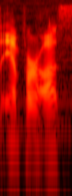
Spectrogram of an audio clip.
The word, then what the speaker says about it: Ampharos: It is officially pronounced Ampharos. I can say that with confidence. It's pronounced that way in the anime, both 4Kids dub and post 4Kids dub, and it's also pronounced that way in Pokédex 3D.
